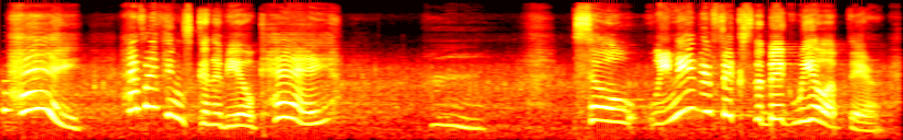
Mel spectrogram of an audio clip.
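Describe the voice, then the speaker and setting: A squeaky, chirpy little fairy. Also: female voice, huge pitch swings, measured pace, heavy background noise, full character voice. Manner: chirpy and encouraging. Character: tiny, perky female fairy companion.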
